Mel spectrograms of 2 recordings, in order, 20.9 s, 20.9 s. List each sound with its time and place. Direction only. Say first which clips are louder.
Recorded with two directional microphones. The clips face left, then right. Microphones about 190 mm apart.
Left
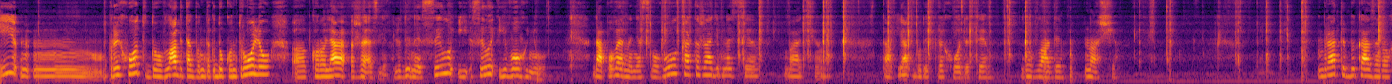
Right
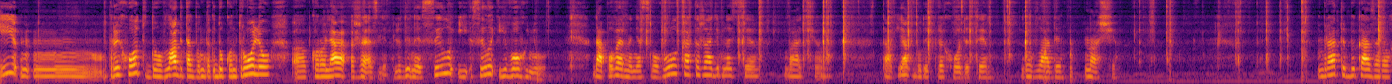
0.0 s speech: right 1 dB; 20° right (ahead or behind)
15.6 s speech: right 3 dB; 20° right (ahead or behind)
19.7 s speech: right 2 dB; 25° right (ahead or behind)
